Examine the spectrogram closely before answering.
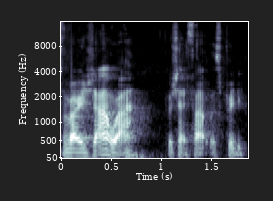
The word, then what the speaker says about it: Warszawa: the word garbage and the city Warsaw, which in Polish is pronounced Warszawa, which I thought was pretty cool.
